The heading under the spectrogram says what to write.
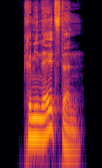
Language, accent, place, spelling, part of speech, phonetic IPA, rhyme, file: German, Germany, Berlin, kriminellsten, adjective, [kʁimiˈnɛlstn̩], -ɛlstn̩, De-kriminellsten.ogg
- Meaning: 1. superlative degree of kriminell 2. inflection of kriminell: strong genitive masculine/neuter singular superlative degree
